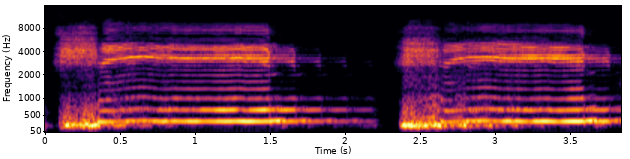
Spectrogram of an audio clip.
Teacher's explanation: زبان کے درمیان والا حصہ جب اوپر کے بالمقابل تالو سے لگے تو یہ حروف ادا ہوتا ہے۔ شین، شین، تالو جس طرح آپ لوگ کو بتایا تھا بالکل زبان کے درمیان ہم نے شین کے ساتھ لگانا ہے۔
